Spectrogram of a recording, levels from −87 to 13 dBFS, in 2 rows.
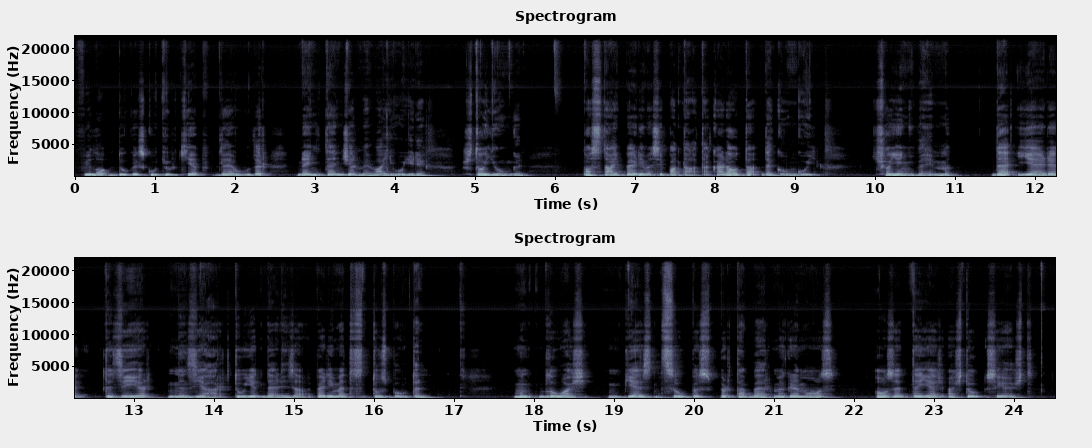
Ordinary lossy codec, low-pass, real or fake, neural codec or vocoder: none; none; fake; vocoder, 48 kHz, 128 mel bands, Vocos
